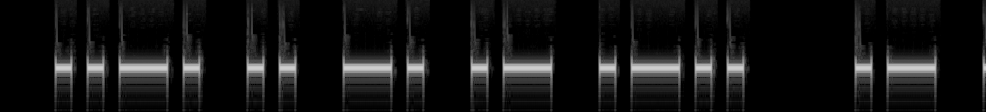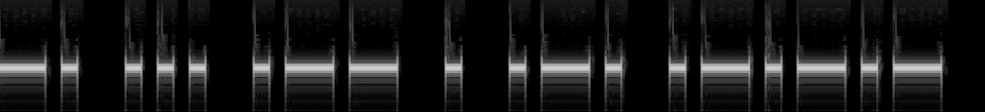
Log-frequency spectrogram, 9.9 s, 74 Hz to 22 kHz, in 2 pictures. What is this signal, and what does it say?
Morse code, heard as a keyed tone, about 15 wpm, 700 Hz. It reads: FINAL ANSWER.
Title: Sentences from Top 1000 Words - Review Part 2 - 15wpm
